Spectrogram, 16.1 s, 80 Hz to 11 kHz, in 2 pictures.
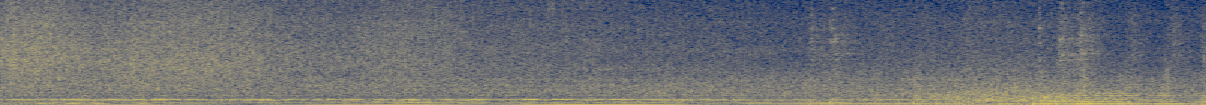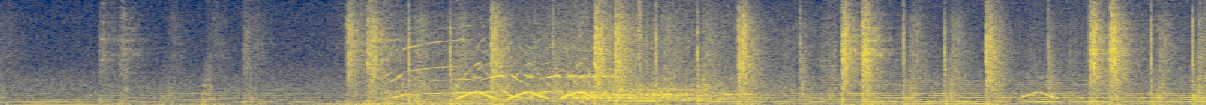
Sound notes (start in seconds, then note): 0.1 quiet soft music; 5.8 traffic humming; 10.5 sirens blaring; 12.9 cars skidding halt; 13.9 dramatic music; 13.9 sirens blaring; 15.8 dramatic music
